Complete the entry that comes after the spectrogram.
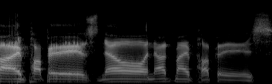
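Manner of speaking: very big, giant-sized ogre voice. Narrating the game, an unseen ogre cries out, very big ogre voice. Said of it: "you hear a very big voice in common say".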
